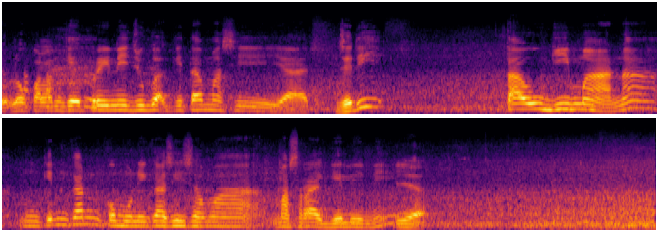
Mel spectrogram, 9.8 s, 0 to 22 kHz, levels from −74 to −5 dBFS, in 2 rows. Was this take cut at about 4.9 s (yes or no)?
no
